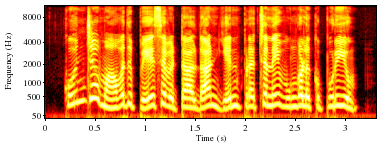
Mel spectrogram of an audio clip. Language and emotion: Tamil, angry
